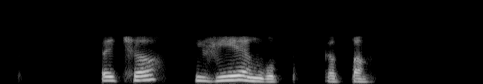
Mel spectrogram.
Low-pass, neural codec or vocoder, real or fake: 3.6 kHz; codec, 16 kHz, 2 kbps, FreqCodec, smaller model; fake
